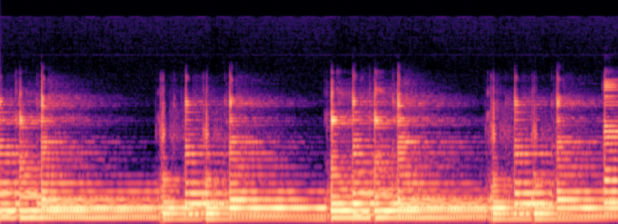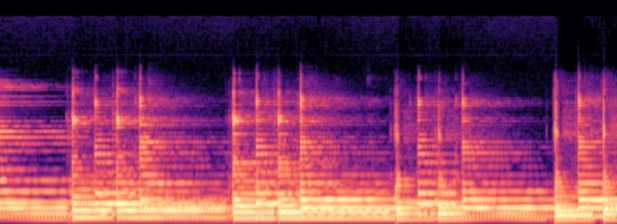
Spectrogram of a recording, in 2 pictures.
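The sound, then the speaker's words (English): A bleak, desolate heavy metal riff on distorted electric guitar: loud, sustained chords with a chorus-like shimmer shift in a slow, steady pattern, with short pauses between phrases and no voices. “I think that riff is so Hetfield. It has this kind of Hetfield landscape to it, this kind of desolate hopelessness to it”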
